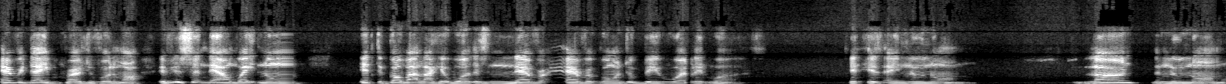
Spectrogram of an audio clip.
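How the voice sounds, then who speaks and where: A man speaks in an animated tone with ordinary pitch variation. His voice is high for a male speaker. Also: moderate pace. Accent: American. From West Virginia. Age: 70s. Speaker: business consultant. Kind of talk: interview.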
